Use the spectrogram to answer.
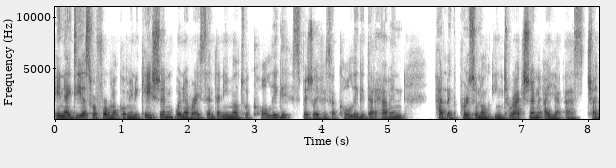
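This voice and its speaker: A woman's fairly low, somewhat breathy voice with a dark, mellow tone, a Spanish accent, and a very fast pace. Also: quiet background. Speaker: biology lecturer. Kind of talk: panel presentation.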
